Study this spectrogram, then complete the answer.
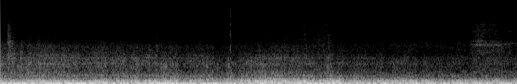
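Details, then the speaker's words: Volkswagen Polo/Vento on the move after repair of cylinder 1 misfire (P0301) with EPC light at 60–70 km/h; broken vacuum pipe replaced: steady low cabin rumble, no stumbling, no warning lights; normal running under load. "तो आप देख सकते हैं अपना light वगैरह कुछ भी नहीं है इसके अंदर। तो ये अपना ये प्रॉब्लम सॉल्व हो गया है।"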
